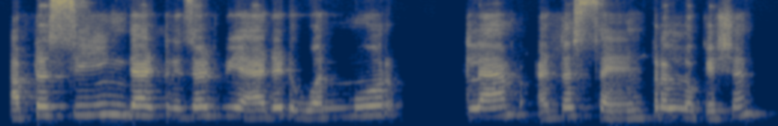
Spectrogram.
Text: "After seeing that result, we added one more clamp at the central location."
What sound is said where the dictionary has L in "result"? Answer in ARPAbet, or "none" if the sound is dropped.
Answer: L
